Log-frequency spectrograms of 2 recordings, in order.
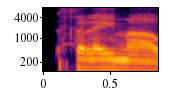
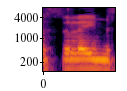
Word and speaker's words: Thelema: It's got a thud at the beginning, like a lemma.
